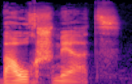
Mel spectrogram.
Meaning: 1. abdominal pain, bellyache, stomachache, tummyache 2. unpleasant feeling, misgivings, doubts (about a course of action)
- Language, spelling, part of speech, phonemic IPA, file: German, Bauchschmerz, noun, /ˈbaʊ̯χˌʃmɛʁt͡s/, De-Bauchschmerz.ogg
